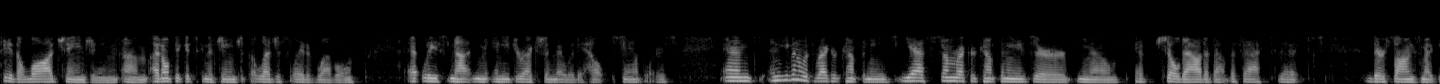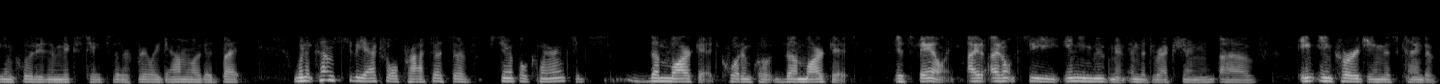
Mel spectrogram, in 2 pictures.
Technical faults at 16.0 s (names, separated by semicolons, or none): tandem speech coding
